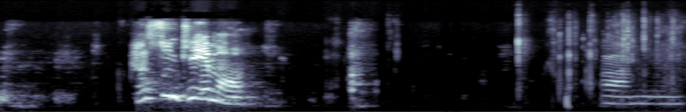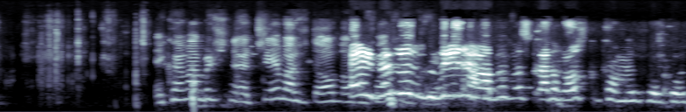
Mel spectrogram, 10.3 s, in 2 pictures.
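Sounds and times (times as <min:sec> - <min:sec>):
speech: 0:01.0 - 0:02.1, 0:04.5 - 0:05.2, 0:06.3 - 0:10.2
crunchy chewing of cheese sticks: 0:03.8 - 0:06.4.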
